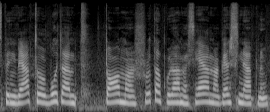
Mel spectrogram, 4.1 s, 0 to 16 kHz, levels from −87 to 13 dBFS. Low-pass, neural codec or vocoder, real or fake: 14.4 kHz; codec, 44.1 kHz, 3.4 kbps, Pupu-Codec; fake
